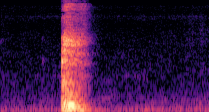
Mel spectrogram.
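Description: A person clearing their throat once, briefly, a little over half a second in.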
